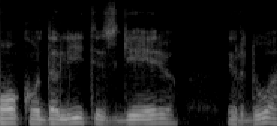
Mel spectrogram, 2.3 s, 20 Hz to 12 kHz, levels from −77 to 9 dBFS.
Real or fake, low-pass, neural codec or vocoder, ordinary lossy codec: real; 10.8 kHz; none; Opus, 16 kbps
